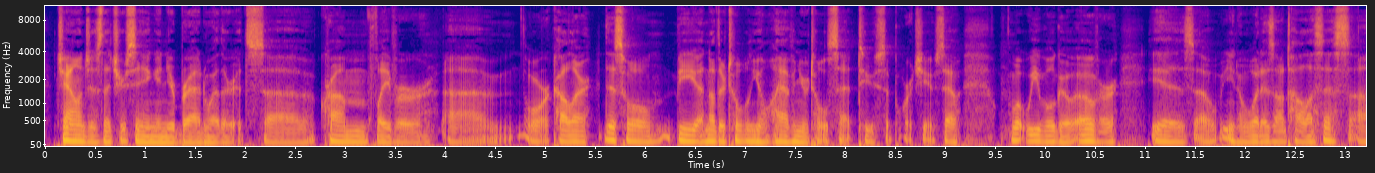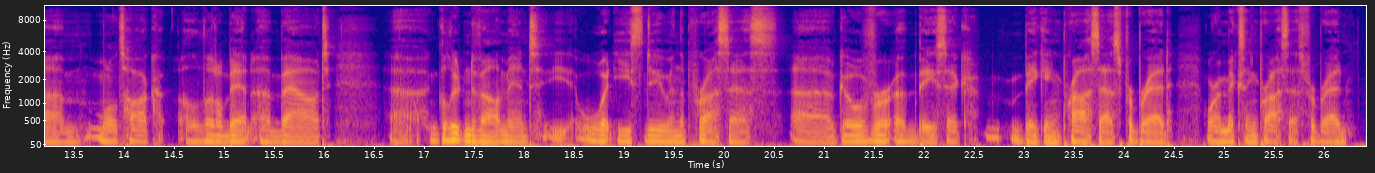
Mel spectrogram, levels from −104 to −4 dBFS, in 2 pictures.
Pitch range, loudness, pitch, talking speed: 90-105 Hz, -30 LUFS, 95 Hz, 165 wpm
